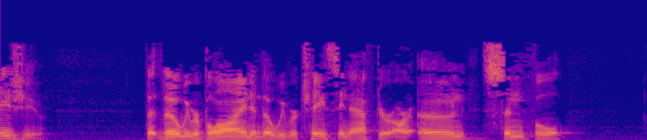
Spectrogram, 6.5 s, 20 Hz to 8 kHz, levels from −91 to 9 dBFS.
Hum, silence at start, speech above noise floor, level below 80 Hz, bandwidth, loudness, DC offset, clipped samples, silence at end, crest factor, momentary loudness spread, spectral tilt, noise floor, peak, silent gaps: none; 0 s; 44 dB; -68 dBFS; 5.8 kHz; -27 LUFS; under 0.1%; under 0.1%; 0.85 s; 18 dB; 11 LU; -9.5 dB/octave; -71 dBFS; -10 dBFS; none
